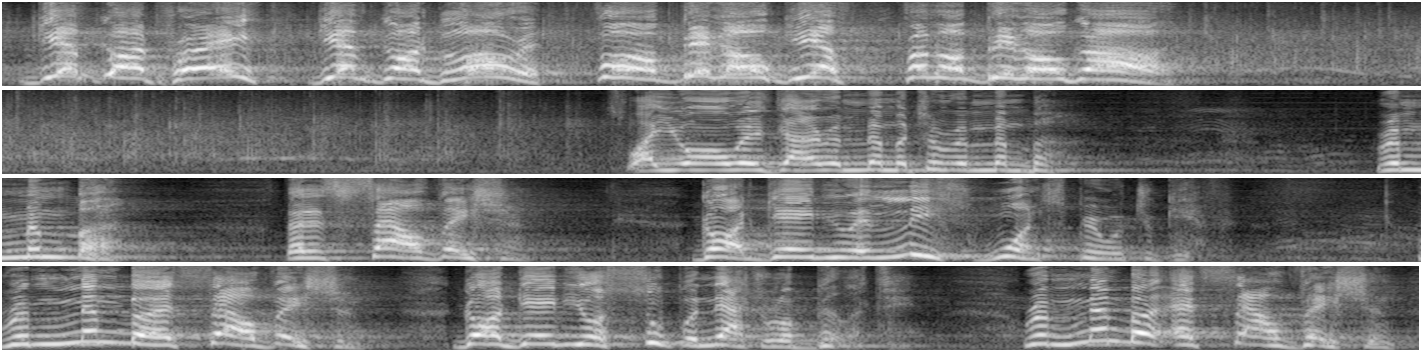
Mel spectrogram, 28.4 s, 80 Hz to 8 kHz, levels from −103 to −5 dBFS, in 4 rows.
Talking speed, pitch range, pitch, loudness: 105 wpm, 235-320 Hz, 270 Hz, -19 LUFS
